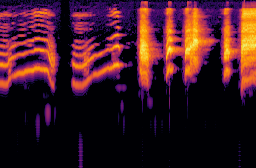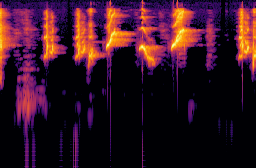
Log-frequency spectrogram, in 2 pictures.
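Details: Long-tailed shrike from Madura in full variation song. It opens with two rising, ringing whistles, then gives a rapid string of harsh scratchy notes and short downslurred chips.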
